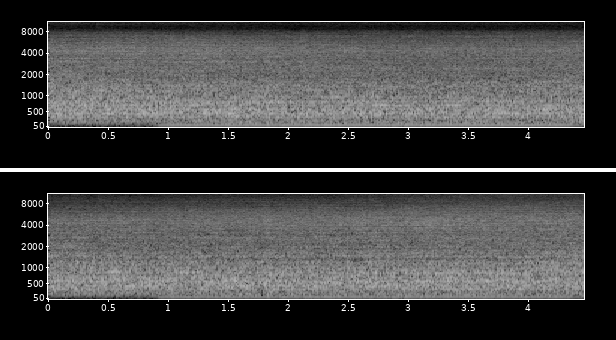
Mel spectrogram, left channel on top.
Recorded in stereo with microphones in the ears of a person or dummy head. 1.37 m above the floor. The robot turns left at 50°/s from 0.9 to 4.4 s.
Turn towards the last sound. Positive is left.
turn(degrees=-125)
